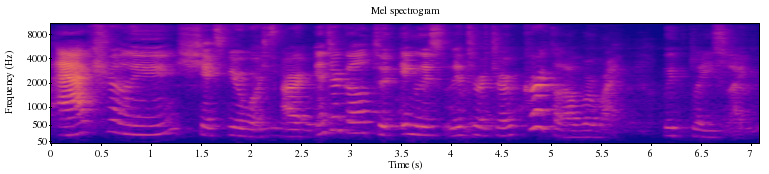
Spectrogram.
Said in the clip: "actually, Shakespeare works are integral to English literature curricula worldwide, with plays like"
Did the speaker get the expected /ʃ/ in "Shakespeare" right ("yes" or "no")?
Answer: yes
